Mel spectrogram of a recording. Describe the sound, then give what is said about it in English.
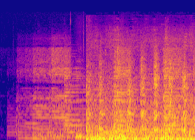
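A scenic train in southwest Colorado rumbles along the tracks, starting with a low tonal hum before swelling into a loud, steady clatter of wheels and rolling noise, with no voices. “So you're on a scenic train ride through southwest Colorado when suddenly you see an elusive creature.”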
